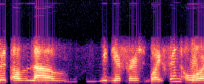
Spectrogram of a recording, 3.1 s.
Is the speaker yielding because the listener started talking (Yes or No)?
No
